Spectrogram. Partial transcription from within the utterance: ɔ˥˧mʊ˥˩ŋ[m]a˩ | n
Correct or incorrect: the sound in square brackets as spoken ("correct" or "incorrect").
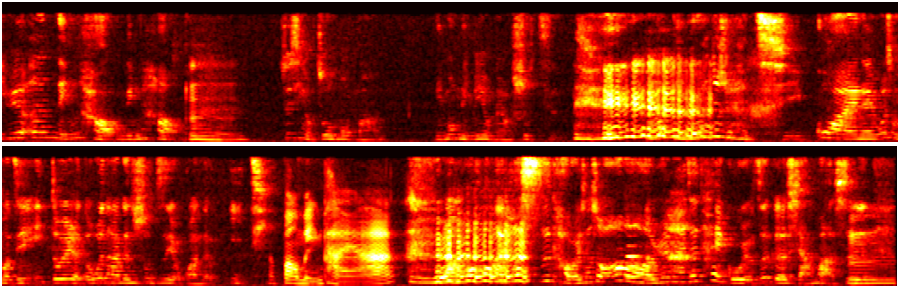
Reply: correct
